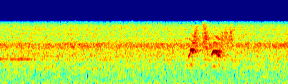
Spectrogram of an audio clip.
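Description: Cockatiel giving two short chirps in quick succession about three seconds in, over a steady background hum with a thin high tone.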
